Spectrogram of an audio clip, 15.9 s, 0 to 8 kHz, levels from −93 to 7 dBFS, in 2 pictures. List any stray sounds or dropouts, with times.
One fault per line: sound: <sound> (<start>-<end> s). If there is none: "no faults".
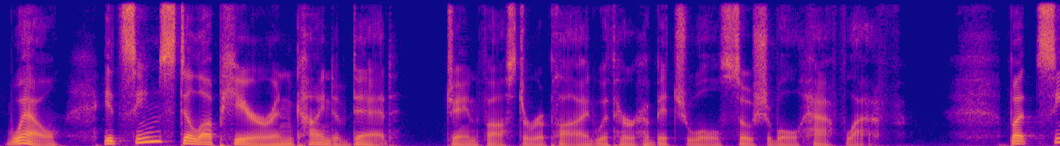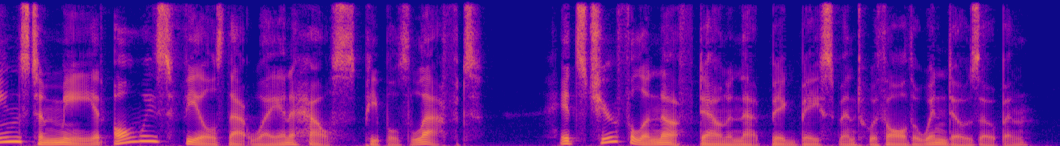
no faults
